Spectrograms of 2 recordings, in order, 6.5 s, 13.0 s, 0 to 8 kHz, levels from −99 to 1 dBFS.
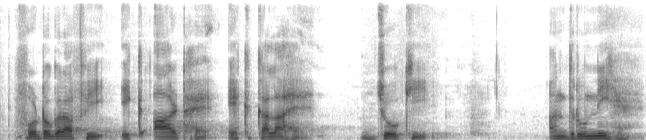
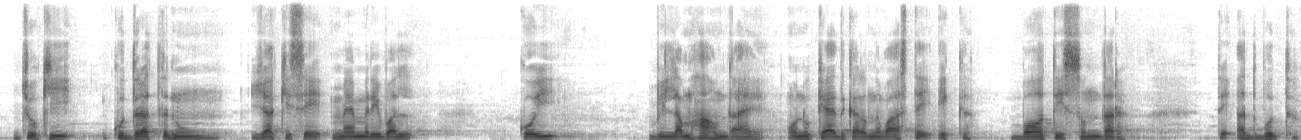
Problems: background sounds at intervals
